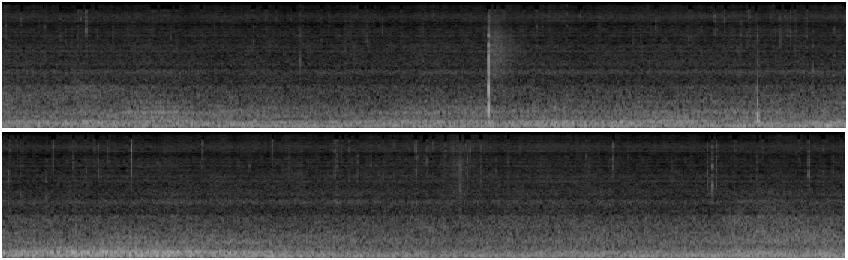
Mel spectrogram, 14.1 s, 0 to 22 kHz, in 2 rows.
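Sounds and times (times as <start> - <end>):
campfire low rumble: 0.0 - 14.0
faint crackles: 0.0 - 14.0
fire sharp pops: 4.0 - 4.6.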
